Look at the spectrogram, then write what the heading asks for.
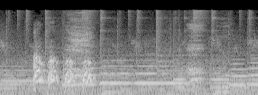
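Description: A dog barks near a house where she is with her puppies. A quick run of four sharp barks is followed a moment later by one more, over a steady background.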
